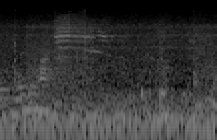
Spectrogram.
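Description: Baby macaque giving one short, high-pitched cry about half a second in, falling in pitch as it ends: the infant crying out to its mother for comfort.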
